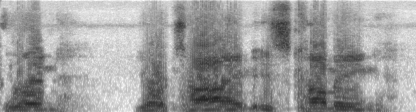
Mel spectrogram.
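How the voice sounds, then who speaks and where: In a put-on character voice, a man talks at a very slow pace with a very deep, low pitch. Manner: menacing.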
